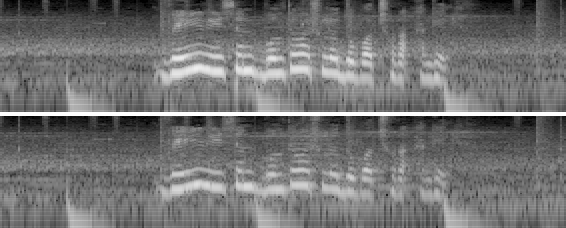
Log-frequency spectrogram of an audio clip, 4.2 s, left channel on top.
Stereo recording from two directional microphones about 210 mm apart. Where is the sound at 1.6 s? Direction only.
25° left (ahead or behind).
